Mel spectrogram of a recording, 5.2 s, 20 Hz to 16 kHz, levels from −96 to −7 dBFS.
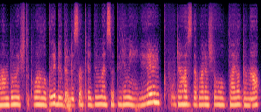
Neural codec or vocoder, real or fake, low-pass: codec, 44.1 kHz, 0.9 kbps, DAC; fake; 14.4 kHz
